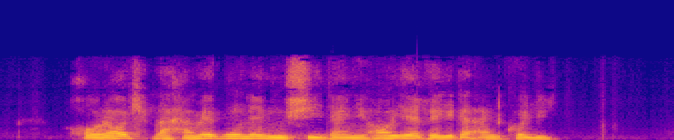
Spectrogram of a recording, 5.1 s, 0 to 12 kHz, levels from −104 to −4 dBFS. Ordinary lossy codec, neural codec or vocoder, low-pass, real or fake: AAC, 32 kbps; codec, 16 kHz, 2 kbps, FreqCodec, smaller model; 7.2 kHz; fake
